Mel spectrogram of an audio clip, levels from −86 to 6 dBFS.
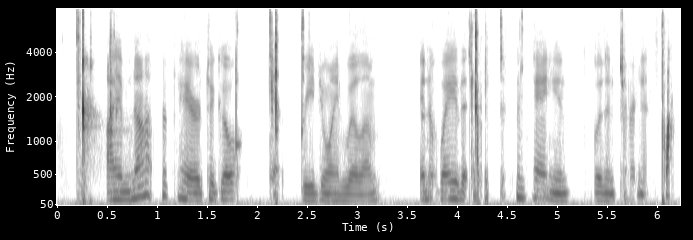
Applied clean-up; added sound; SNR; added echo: neural diffusion model UNIVERSE++.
